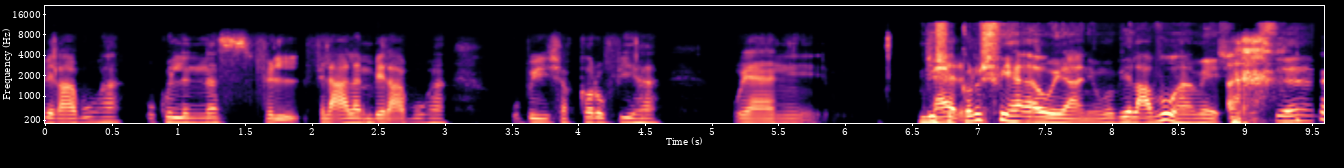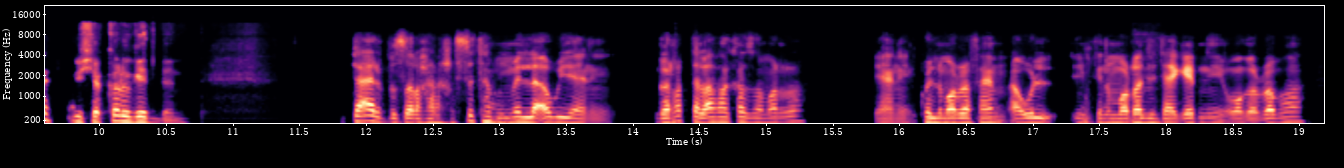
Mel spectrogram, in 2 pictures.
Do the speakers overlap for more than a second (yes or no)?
no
